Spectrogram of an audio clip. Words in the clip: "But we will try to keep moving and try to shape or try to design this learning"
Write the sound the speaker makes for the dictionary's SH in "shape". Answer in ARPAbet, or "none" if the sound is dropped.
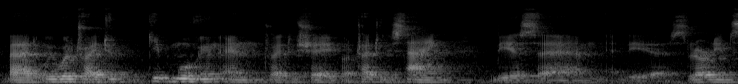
SH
